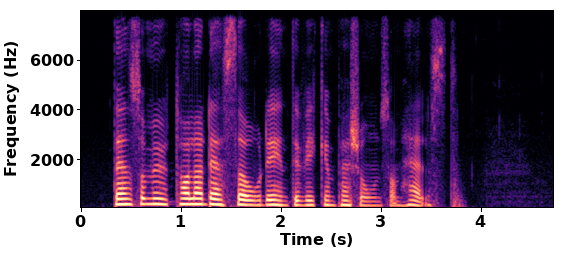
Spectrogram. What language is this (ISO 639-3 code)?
swe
